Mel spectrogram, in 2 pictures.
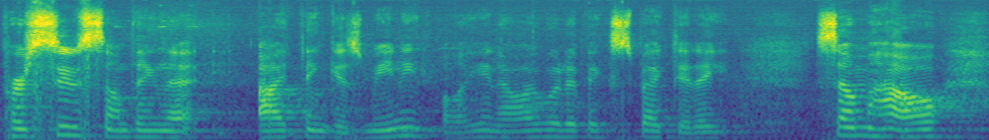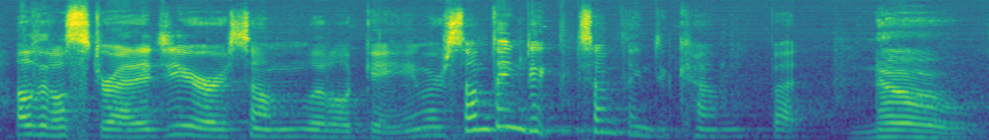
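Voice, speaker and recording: A woman's voice: on the low side, expressive, moderate pace, a bit bright, slight background noise, rough recording. A woman from the audience sharing a personal reflection, searching for her words. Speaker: audience member.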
